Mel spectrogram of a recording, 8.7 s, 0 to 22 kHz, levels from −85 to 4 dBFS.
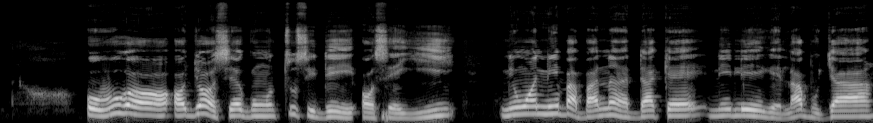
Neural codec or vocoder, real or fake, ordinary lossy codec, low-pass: none; real; none; 19.8 kHz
